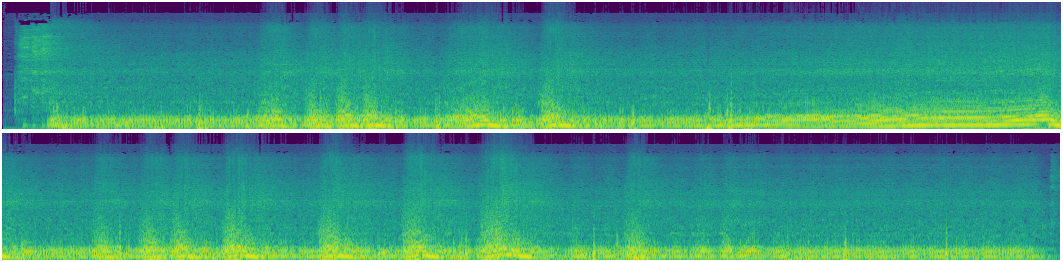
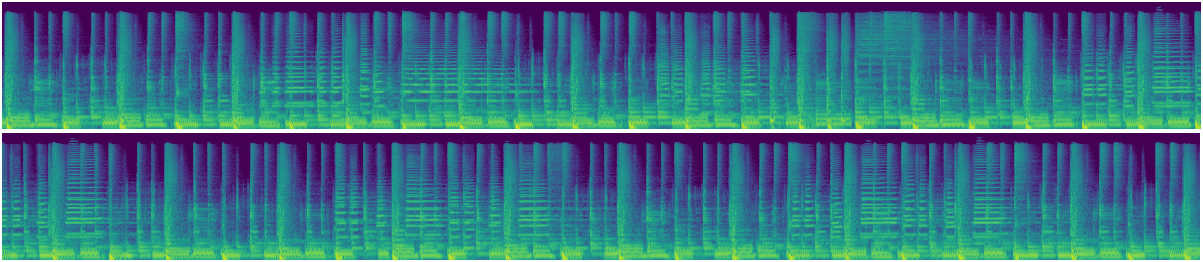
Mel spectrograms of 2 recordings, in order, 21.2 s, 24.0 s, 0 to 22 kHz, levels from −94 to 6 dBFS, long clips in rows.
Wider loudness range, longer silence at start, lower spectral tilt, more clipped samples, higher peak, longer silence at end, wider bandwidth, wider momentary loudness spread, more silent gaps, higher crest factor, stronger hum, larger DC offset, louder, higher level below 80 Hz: first, 4 LU vs 1 LU; first, 0.15 s vs 0 s; about the same, -6.5 dB/octave vs -5.5 dB/octave; first, 5% vs under 0.1%; about the same, 0 dBFS vs 0 dBFS; about the same, 0 s vs 0 s; second, 14.5 kHz vs 17 kHz; first, 7 LU vs 4 LU; neither; second, 6 dB vs 14 dB; neither; neither; first, -7 LUFS vs -16 LUFS; first, -12 dBFS vs -20 dBFS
